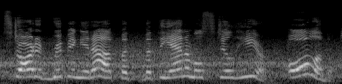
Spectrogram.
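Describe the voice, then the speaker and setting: Skeptical colony physician, radio drama, high-pitched, blunt, exasperated, clearly noisy background. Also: female voice, fairly quick. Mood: tense, analytical. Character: outspoken, skeptical woman physician at mining colony. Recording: noisy ambience behind the voice.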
